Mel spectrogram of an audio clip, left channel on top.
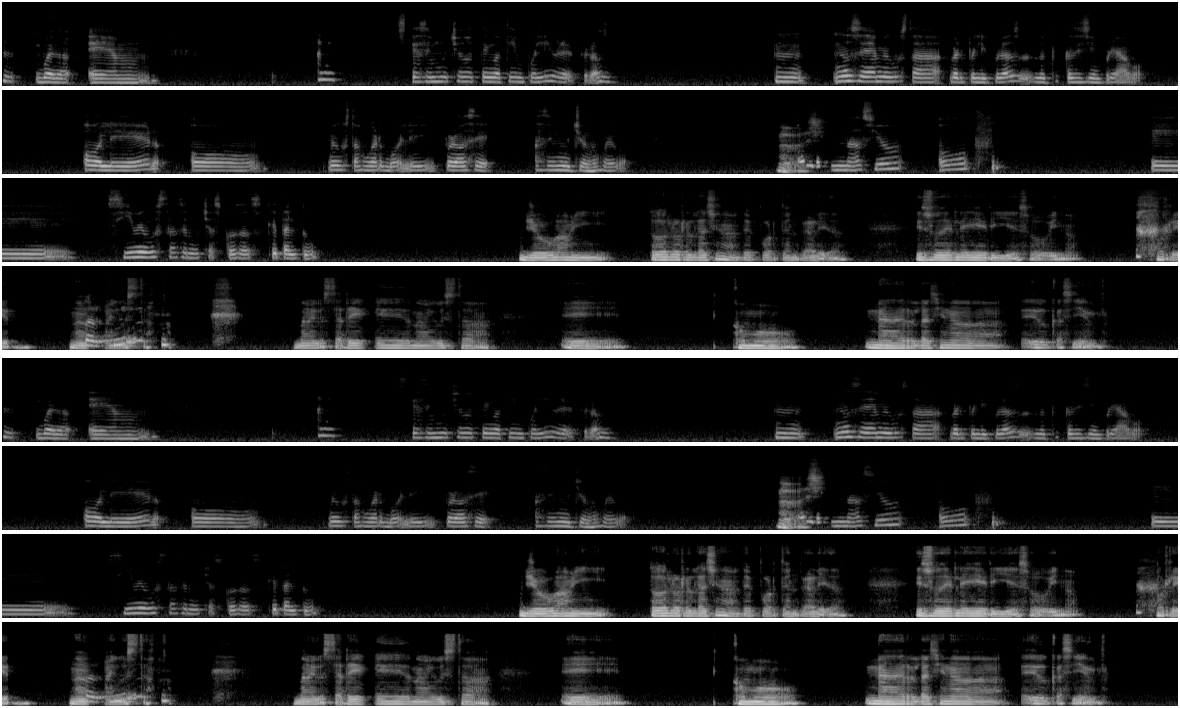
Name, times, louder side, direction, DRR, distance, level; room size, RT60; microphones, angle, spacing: voice 1, 0.0-1.6 3.1-3.3 4.1-6.2 7.7-8.1 8.3-11.4 12.6-13.3 13.6-14.4 15.0-16.7 17.1-18.0 19.7-20.8 21.1-21.8 23.3-24.3 24.7-26.7 34.9-35.2 36.1-37.0 37.4-37.7, left 4 dB, 70° left, 0.6 m, -30 dB
voice 2, 19.5-19.9 28.7-29.6 30.0-32.0 32.2-34.3 35.1-35.6 36.0-36.8 38.2-40.2 40.9-41.6 42.6-43.3 43.9-46.4, right 2 dB, 30° right, 0.5 m, -23 dB
15.0 x 5.3 x 3.1 m
head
